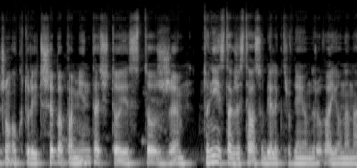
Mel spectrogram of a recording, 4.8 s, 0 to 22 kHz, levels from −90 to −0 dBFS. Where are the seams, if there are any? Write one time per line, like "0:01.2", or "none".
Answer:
0:02.6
